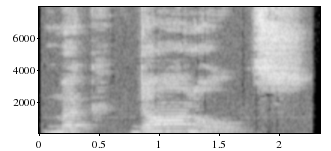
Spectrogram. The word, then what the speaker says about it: McDonald's: 영어 원어민은 맥도날드를 일반적으로 이렇게 발음합니다. McDonald's. McDonald's. McDonald's. McDonald's라고 하지 않고 McDonald's라고 한다는 거죠.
